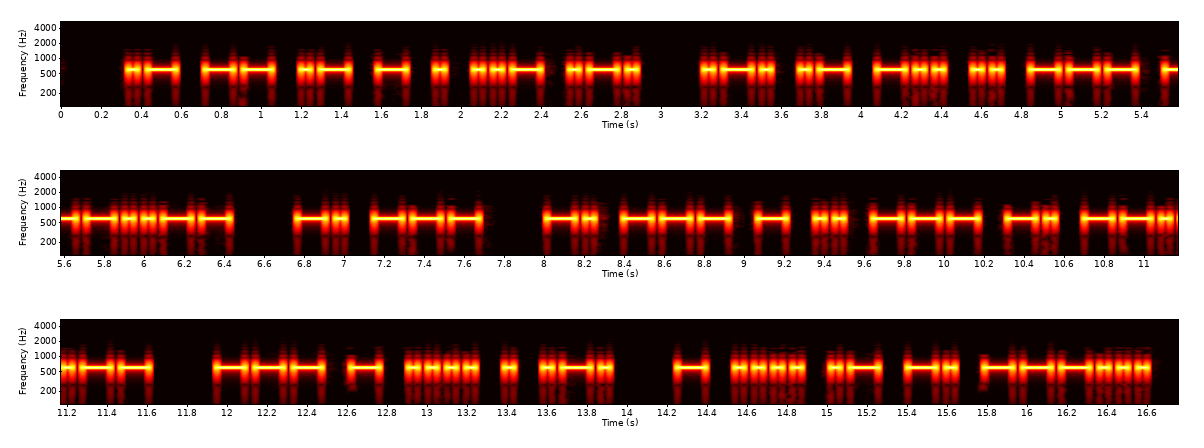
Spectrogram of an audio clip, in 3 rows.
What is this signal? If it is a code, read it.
Morse code, heard as a keyed tone, about 25 wpm, 600 Hz. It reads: AMATEUR RADIO, NO NOTION, OTHER THAN:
